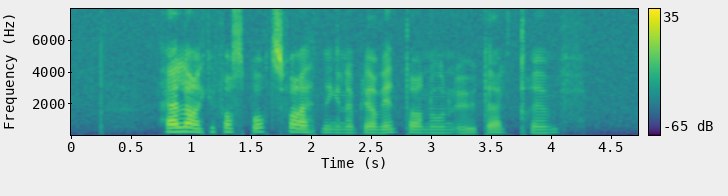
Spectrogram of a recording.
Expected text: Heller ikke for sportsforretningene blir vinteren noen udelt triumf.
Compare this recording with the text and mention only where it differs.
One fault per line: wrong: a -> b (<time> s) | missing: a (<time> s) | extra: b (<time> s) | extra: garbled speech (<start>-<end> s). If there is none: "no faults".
no faults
